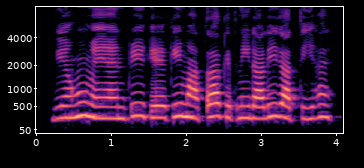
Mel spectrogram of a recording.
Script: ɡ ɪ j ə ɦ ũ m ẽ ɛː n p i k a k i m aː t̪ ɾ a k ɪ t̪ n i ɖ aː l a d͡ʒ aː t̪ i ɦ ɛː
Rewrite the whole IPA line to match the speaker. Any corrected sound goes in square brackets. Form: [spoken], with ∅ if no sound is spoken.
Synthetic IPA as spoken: ɡ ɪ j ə ɦ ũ m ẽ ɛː n p i k [e] k i m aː t̪ ɾ a k ɪ t̪ n i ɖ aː l [i] d͡ʒ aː t̪ i ɦ ɛː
